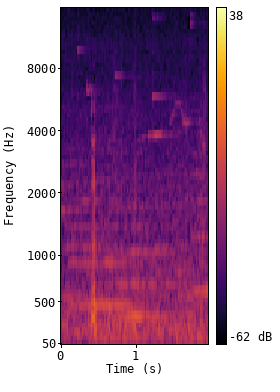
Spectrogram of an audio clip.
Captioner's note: chuckles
